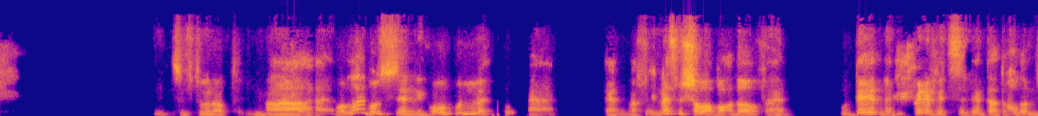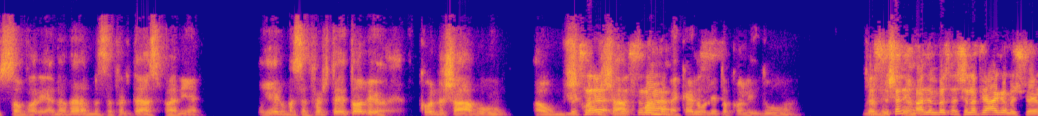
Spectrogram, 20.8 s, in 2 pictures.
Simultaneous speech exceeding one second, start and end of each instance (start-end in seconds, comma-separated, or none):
16.0-17.7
